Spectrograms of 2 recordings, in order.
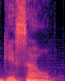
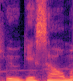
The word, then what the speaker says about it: Ægishjálmur: However, the meaning and context suggest it would probably have been pronounced more like Ǿgishjálm originally.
